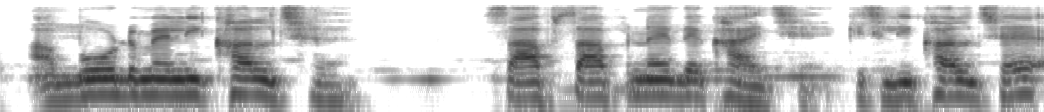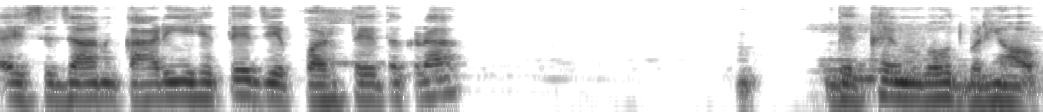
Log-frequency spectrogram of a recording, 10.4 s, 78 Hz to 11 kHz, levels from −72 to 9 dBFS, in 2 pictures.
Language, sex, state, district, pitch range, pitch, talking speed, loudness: Maithili, female, Bihar, Begusarai, 140-170 Hz, 150 Hz, 140 wpm, -17 LUFS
